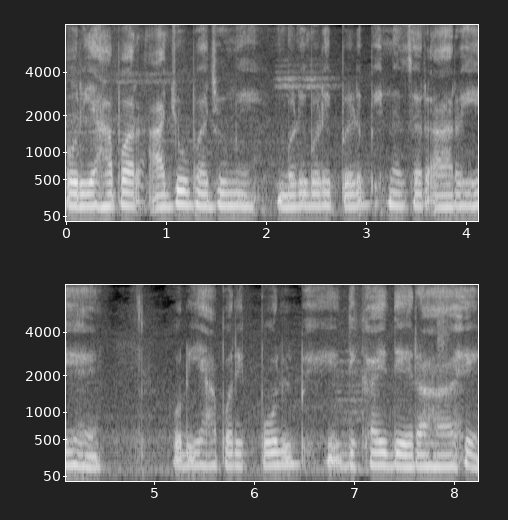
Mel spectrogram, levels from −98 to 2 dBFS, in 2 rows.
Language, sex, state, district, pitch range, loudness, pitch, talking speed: Hindi, male, Uttarakhand, Tehri Garhwal, 145-155 Hz, -17 LUFS, 150 Hz, 160 wpm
